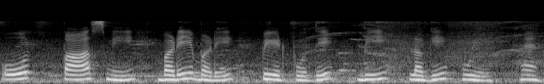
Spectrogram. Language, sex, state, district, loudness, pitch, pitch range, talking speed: Hindi, female, Punjab, Pathankot, -13 LUFS, 220 Hz, 205-235 Hz, 120 wpm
